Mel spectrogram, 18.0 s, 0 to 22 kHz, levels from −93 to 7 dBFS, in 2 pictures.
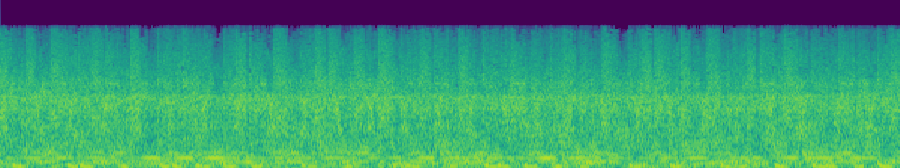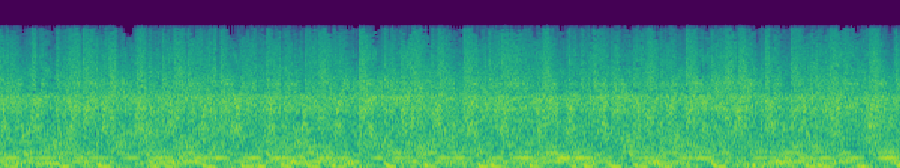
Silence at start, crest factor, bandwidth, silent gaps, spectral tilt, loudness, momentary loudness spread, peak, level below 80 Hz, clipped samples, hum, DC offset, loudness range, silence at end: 0 s; 6 dB; 12 kHz; none; -4 dB/octave; -6 LUFS; 1 LU; 0 dBFS; -14 dBFS; 3%; none; under 0.1%; 0 LU; 0 s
